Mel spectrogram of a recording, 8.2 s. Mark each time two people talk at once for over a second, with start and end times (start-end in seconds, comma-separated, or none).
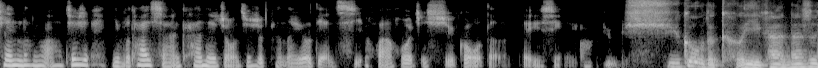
none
